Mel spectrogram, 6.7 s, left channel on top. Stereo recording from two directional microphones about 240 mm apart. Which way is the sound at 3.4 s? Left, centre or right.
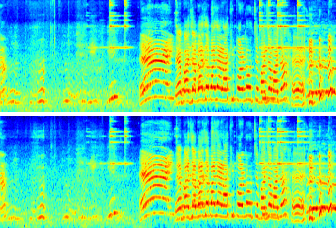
Centre.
